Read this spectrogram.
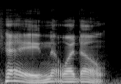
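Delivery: squeaky high no; high mock refusal. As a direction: whine it up high. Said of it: "And I'm like".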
